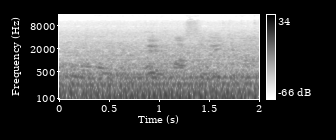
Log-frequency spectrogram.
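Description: Small route bus under way, heard from inside the cabin: a steady low drone from its engine with road noise. Faint voices come in briefly about a second in.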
